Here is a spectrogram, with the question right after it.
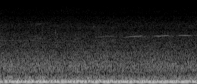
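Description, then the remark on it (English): A steady, low rumble of urban traffic with cars moving all around, in Dundas along the Niagara Escarpment, a continuous droning wash of engine and road noise with no voices. “And we've got cars all over.”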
